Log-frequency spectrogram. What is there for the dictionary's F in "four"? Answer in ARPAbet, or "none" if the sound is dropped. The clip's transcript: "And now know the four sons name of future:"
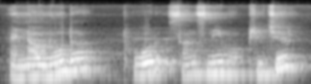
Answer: P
